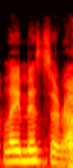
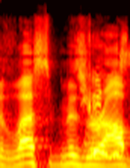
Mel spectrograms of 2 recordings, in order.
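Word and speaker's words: Les Misérables: Is that how you say it? Yeah, Les Miserables. Okay. So I almost said Les Miserables.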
